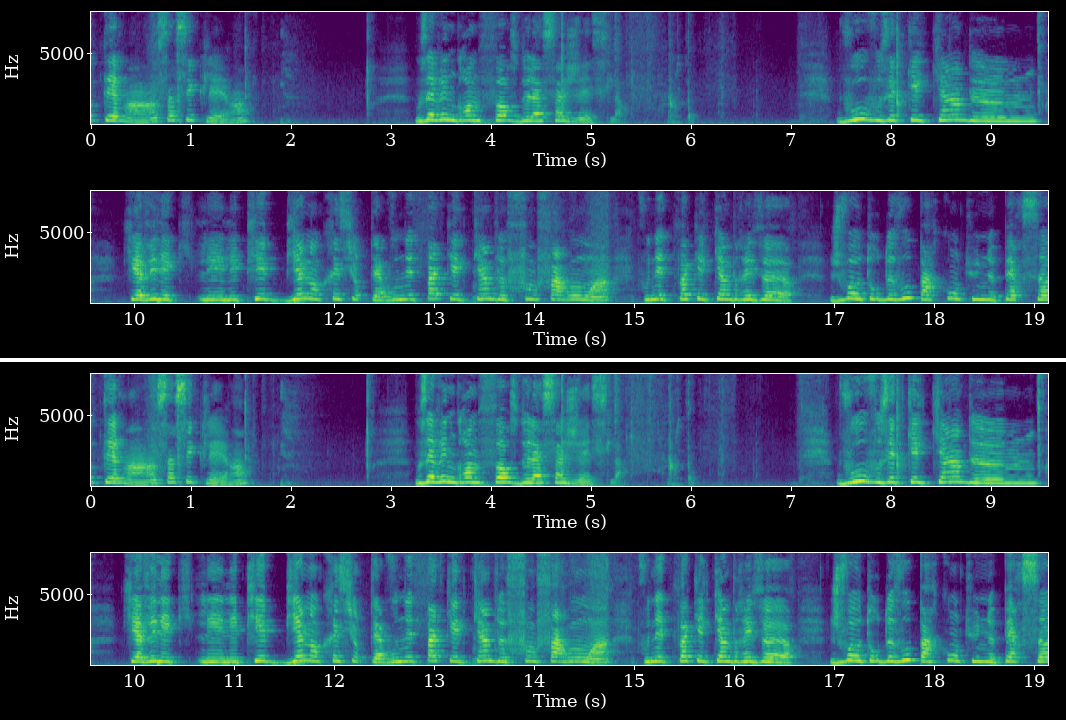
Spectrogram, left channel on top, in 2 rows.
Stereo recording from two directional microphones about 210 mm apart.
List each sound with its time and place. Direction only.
0.1 s speech: 50° right (ahead or behind)
2.7 s a sound: 40° right (ahead or behind)
3.2 s a woman's voice: 40° right (ahead or behind)
7.2 s speech: 45° right (ahead or behind)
